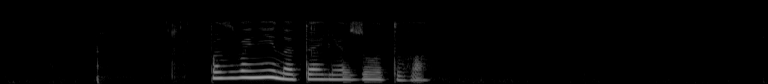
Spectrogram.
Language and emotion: Russian, sad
